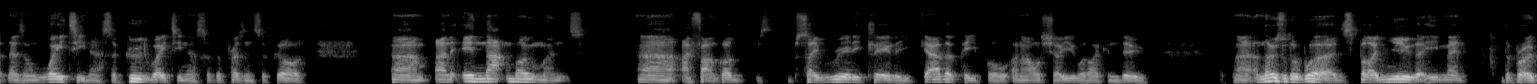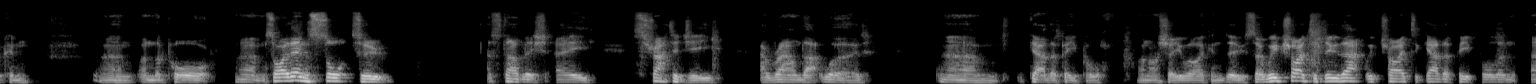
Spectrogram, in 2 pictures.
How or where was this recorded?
video call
